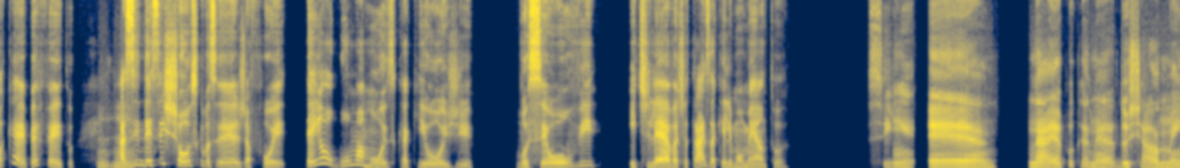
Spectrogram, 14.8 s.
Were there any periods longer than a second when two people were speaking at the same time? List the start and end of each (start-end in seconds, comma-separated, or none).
none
